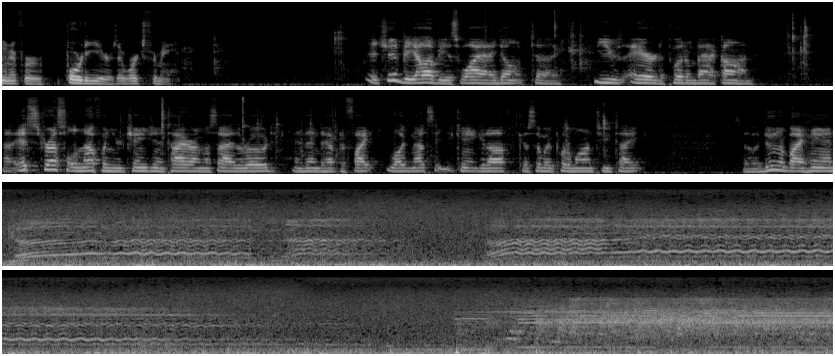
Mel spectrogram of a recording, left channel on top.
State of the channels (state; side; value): different; both; correlation 0.00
